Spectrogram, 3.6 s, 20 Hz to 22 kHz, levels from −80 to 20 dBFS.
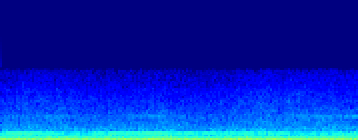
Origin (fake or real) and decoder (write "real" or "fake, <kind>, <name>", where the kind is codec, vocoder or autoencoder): real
